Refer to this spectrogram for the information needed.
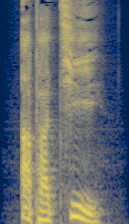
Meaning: apathy
- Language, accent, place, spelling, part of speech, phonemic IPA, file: German, Germany, Berlin, Apathie, noun, /apaˈtiː/, De-Apathie.ogg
